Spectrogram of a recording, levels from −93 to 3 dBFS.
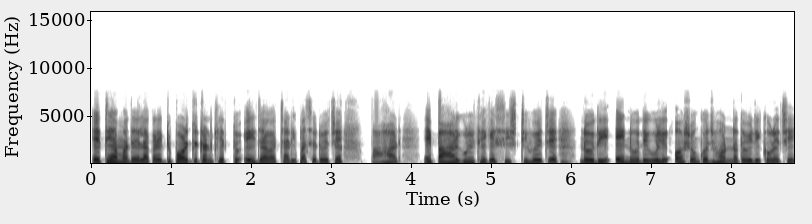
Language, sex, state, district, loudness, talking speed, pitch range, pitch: Bengali, female, Jharkhand, Jamtara, -18 LUFS, 150 wpm, 215-240 Hz, 225 Hz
